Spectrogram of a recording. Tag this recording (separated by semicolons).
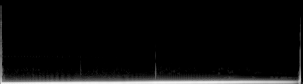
blast; emp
